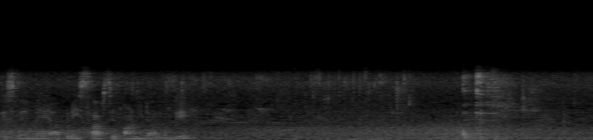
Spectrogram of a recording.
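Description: Water pours into a metal bowl.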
